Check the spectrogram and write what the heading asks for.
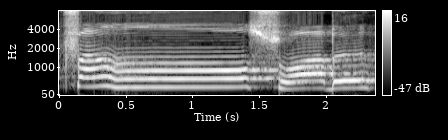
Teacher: نون ساکن کے بعد صاد آ رہا ہے، نون کی آواز کو چھپانا ہے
